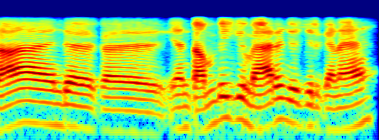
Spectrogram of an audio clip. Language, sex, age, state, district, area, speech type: Tamil, male, 18-30, Tamil Nadu, Thoothukudi, rural, conversation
